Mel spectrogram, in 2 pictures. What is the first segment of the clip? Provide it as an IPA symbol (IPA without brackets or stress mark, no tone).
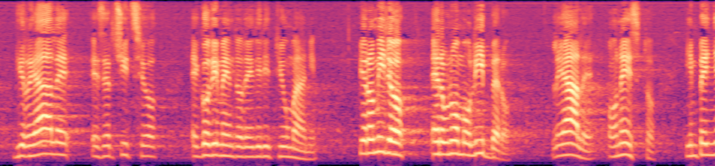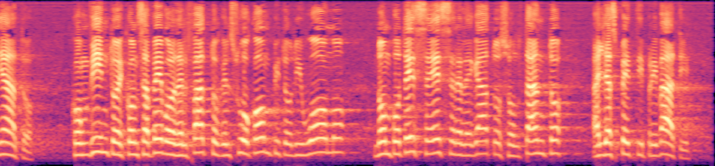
d̪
